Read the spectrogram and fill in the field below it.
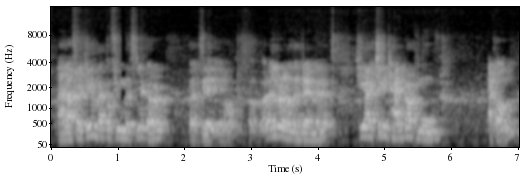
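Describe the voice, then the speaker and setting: A storytime show host who grew up abroad speaks fast and expressively in a fairly high, pushed, bright voice. His casual comic anecdote is sarcastic, wry and digressive. Faint noise accompanies the very echoey, distant-mic recording.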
